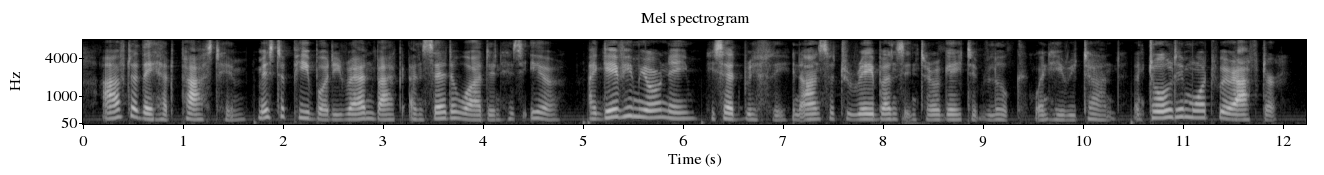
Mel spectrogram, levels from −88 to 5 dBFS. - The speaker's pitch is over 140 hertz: Yes, high, 190 Hz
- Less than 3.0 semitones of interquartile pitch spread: No, average, 4.0 semitones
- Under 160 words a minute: No, average, 195 wpm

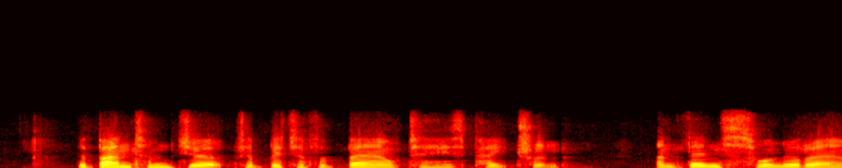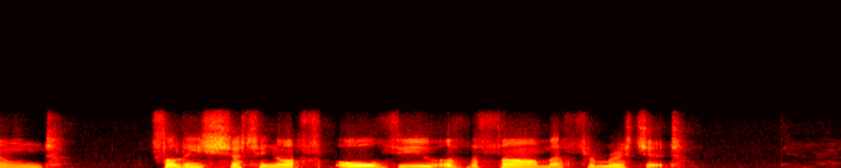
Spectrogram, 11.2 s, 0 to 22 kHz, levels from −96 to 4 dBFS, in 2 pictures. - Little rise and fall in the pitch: No, average, 4.4 semitones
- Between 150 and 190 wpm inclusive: No, average, 140 wpm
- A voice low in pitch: No, medium, 180 Hz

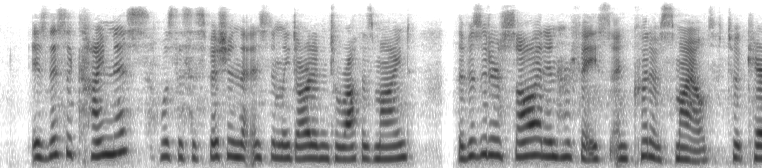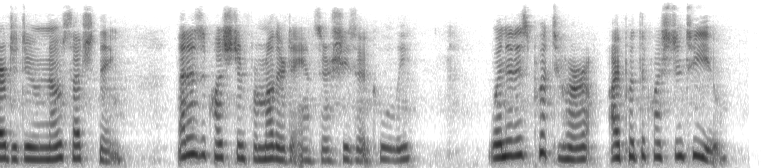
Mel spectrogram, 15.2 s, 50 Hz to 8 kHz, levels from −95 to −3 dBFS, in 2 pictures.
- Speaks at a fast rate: Yes, fast, 215 wpm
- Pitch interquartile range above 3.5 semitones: No, average, 3.2 semitones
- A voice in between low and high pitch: No, high, 230 Hz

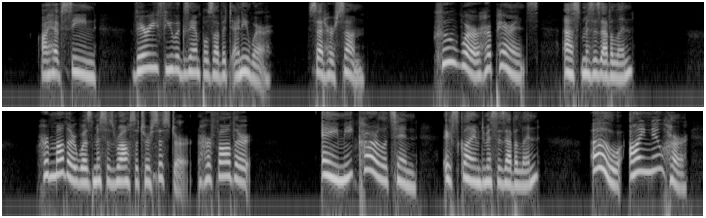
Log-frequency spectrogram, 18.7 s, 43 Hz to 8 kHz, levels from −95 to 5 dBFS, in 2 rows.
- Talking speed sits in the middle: No, slow, 120 wpm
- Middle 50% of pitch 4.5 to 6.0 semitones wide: Yes, wide, 5.4 semitones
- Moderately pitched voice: No, high, 240 Hz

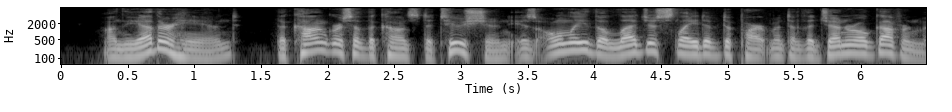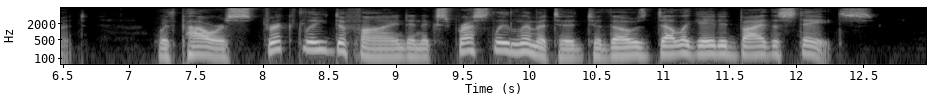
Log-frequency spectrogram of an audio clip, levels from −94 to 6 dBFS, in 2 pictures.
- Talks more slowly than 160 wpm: Yes, average, 145 wpm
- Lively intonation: Yes, wide, 5.8 semitones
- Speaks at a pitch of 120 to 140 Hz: Yes, low, 135 Hz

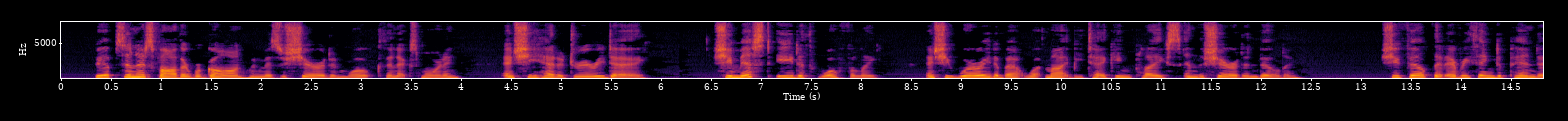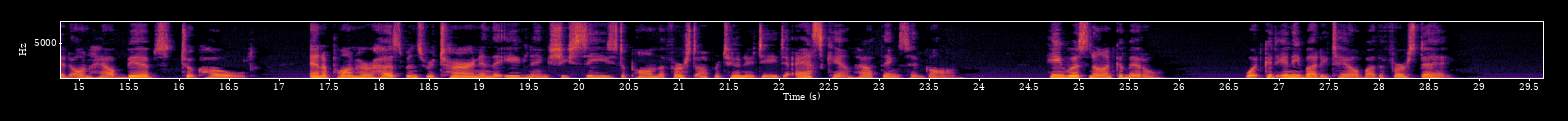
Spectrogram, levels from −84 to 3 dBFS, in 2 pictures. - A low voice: No, high, 190 Hz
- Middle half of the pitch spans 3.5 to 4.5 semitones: Yes, average, 3.9 semitones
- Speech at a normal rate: Yes, average, 160 wpm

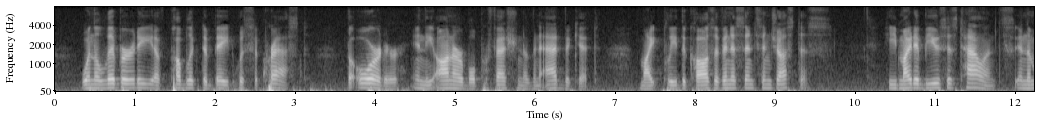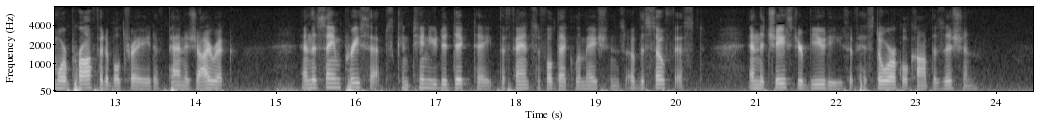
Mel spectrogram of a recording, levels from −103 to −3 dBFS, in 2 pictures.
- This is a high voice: No, low, 135 Hz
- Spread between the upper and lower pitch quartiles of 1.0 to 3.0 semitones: Yes, narrow, 2.6 semitones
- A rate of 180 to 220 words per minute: No, average, 140 wpm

